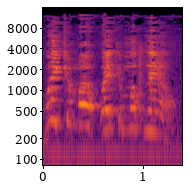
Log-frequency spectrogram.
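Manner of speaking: high, urgent mock yell; retold yelling. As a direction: shout an urgent order, imitating a crowd. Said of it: "we're all yelling".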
